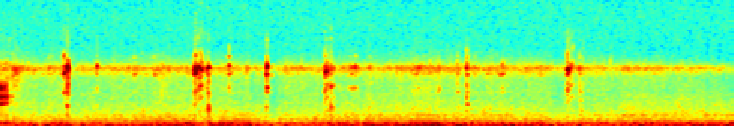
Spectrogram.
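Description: Steady low rumble with a faint machine-like hum throughout, and a few faint light taps.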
